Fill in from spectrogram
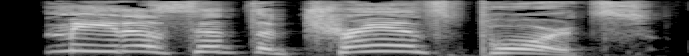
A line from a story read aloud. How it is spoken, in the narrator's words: Lorica shouted as they ran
